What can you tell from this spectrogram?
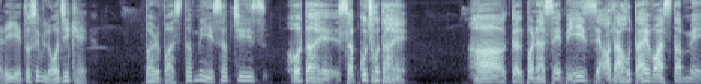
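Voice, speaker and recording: A cartoonish character voice from a man, medium-pitched with ordinary pitch variation, at a moderate pace, dry and close with no echo. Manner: earnest, uneasy.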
